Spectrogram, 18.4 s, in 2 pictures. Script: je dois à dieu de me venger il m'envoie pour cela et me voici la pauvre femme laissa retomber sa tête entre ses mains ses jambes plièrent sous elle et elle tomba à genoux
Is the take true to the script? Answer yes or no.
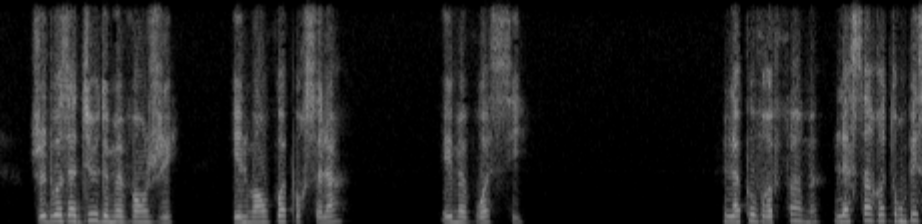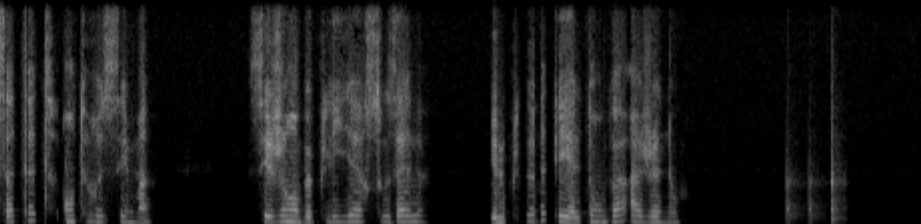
no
